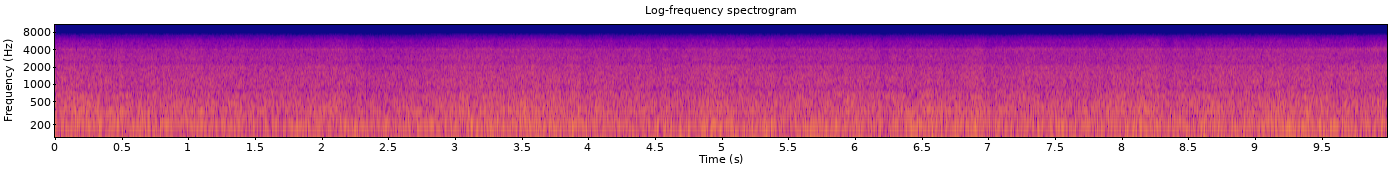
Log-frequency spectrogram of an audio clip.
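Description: Steady rush of airflow around a Slingsby Capstan glider's cockpit and canopy while on aerotow behind a tug plane.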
